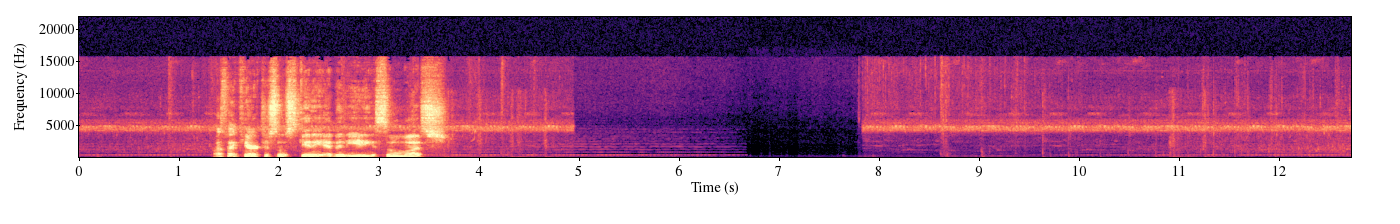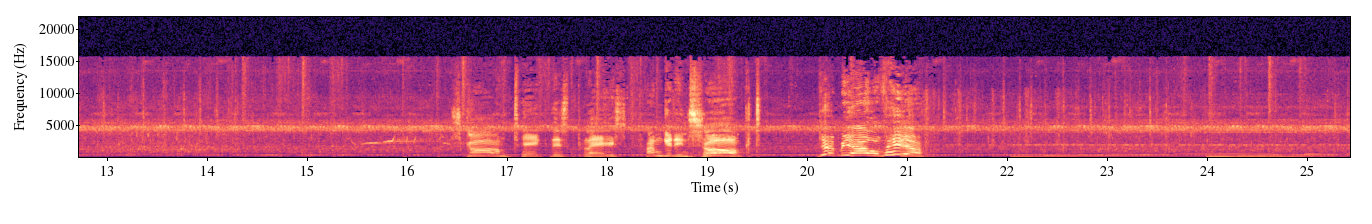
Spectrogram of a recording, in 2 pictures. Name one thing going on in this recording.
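Footsteps patter on a dirt path.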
